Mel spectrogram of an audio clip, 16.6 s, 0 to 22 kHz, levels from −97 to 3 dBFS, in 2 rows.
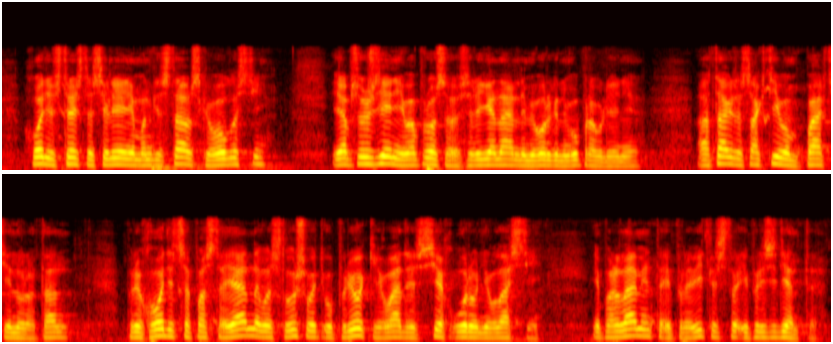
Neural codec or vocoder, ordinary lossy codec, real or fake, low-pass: none; none; real; 7.2 kHz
